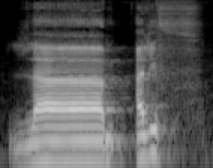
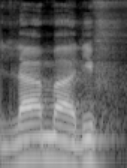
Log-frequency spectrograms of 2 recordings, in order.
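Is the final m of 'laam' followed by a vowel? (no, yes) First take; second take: no; yes. First: The m of laam is closed with no vowel. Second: The m of laam is followed by an a vowel. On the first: The speaker calls it right. "लाम अलिफ पढ़ने का तरीक़ा" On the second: The speaker calls it wrong. "बच्चे इसको ज़बर पढ़ते हैं"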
